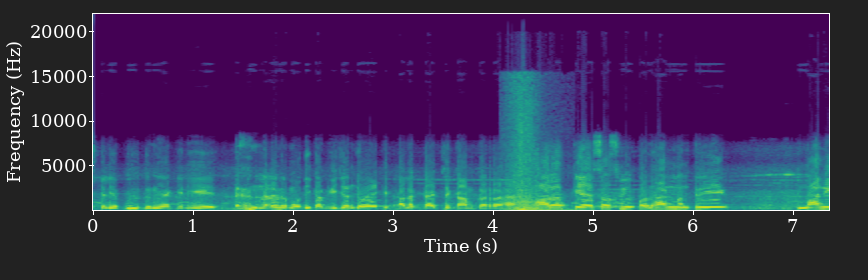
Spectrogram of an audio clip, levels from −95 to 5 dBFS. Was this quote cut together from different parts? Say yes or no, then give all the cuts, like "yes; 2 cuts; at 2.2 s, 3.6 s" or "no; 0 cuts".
yes; 1 cut; at 4.3 s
